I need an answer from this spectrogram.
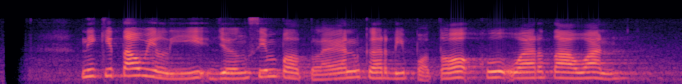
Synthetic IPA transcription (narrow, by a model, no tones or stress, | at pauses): nikit̪awilid͡ʒɨŋsimpəlplɛnkɨrdipɔt̪ɔkuwart̪awan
